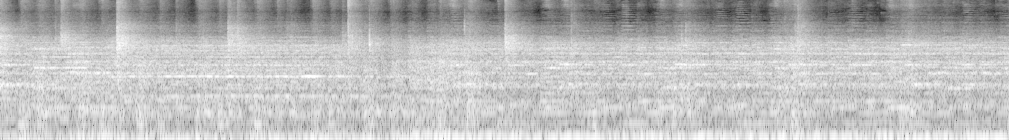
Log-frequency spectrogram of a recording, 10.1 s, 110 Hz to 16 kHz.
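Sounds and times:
group of drummers playing: 0.0 - 9.6.

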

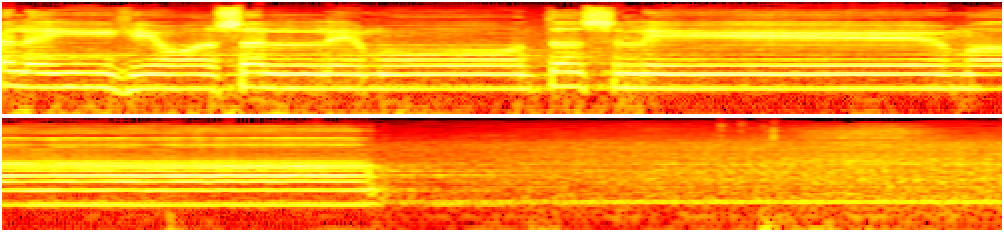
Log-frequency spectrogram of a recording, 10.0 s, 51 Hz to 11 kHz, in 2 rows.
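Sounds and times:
low electric hum: 0.0 - 10.0.

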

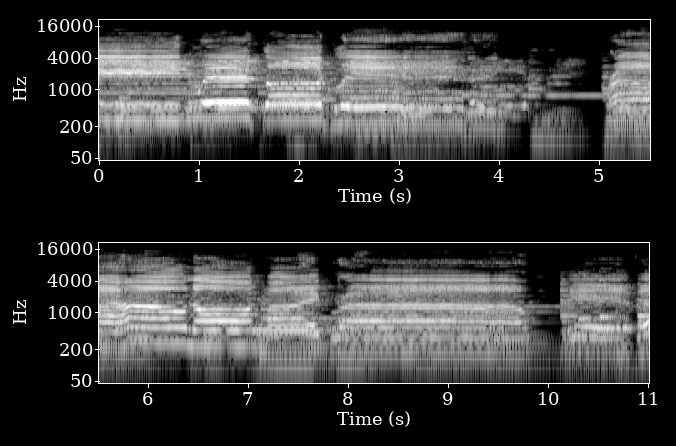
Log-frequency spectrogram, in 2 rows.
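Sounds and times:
congregation singing a hymn: 0.0 - 4.4, 5.1 - 11.0.

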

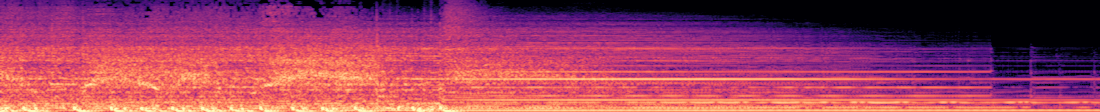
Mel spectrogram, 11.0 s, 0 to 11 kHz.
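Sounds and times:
yelled vocals: 0.0 - 7.1
heavy fast band music: 0.0 - 9.4.

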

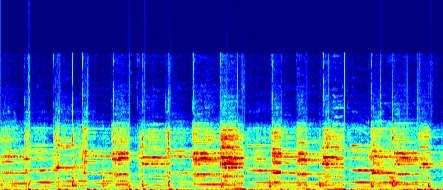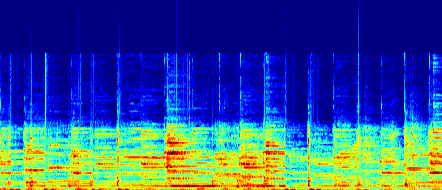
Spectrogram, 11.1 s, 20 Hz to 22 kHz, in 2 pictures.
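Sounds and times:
bronze gong-chimes: 0.0 - 11.0
hand drums beating: 0.0 - 11.0.

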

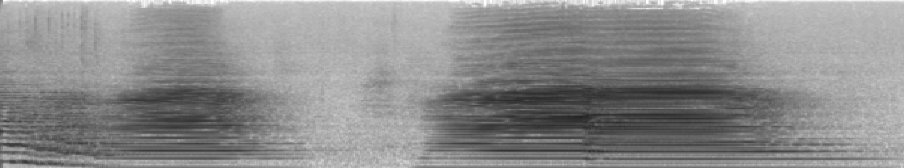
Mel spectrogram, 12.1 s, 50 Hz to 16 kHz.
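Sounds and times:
bass clarinet long note: 0.0 - 4.2, 5.5 - 12.0.

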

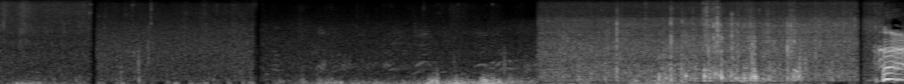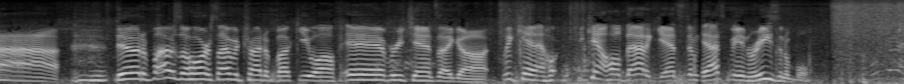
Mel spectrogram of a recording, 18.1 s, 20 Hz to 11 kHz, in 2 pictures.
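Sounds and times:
hoof steps on brushy trail: 0.0 - 2.6, 5.4 - 8.6, 17.2 - 18.0
wind rumbling on microphone: 0.0 - 8.6, 13.6 - 18.0.

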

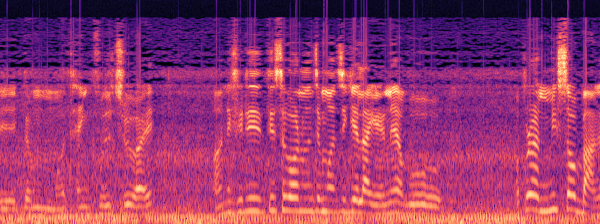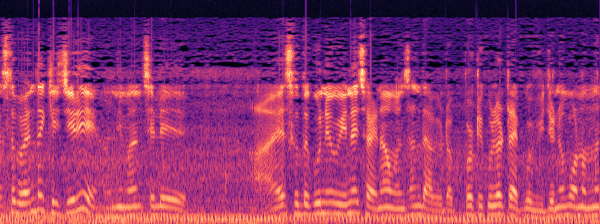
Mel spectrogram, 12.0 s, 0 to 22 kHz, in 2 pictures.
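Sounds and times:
person talking: 0.0 - 4.5, 5.2 - 12.0
motorcycle riding: 0.0 - 12.0.

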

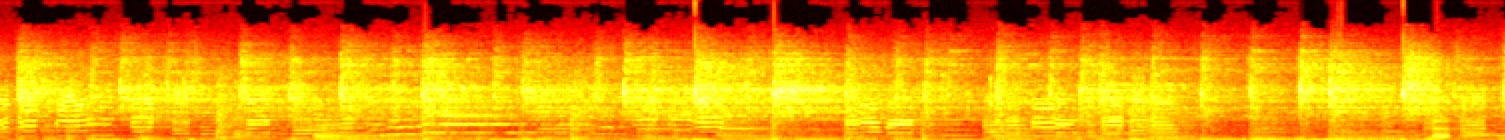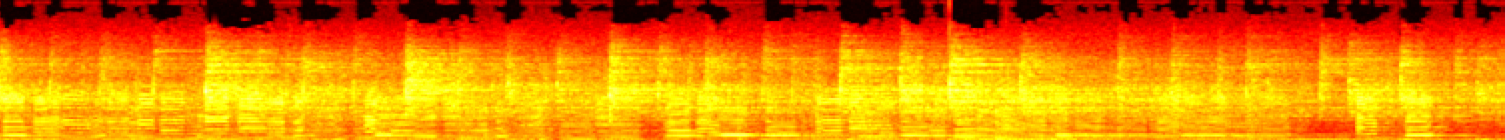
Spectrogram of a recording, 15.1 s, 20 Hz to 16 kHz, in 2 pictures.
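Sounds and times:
double bass: 0.0 - 15.0
drum kit with cymbals: 0.0 - 15.0
piano: 0.0 - 15.0
tenor saxophone line: 0.0 - 15.0.

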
